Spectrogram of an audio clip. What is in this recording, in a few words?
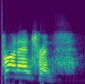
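front, female; player vo; Counter Strike Model Pack; CS:GO; seal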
